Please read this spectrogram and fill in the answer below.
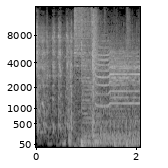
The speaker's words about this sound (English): Welcome to the Bear Woznick Adventure. Kickstart that engine and roll thunder with the pack.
